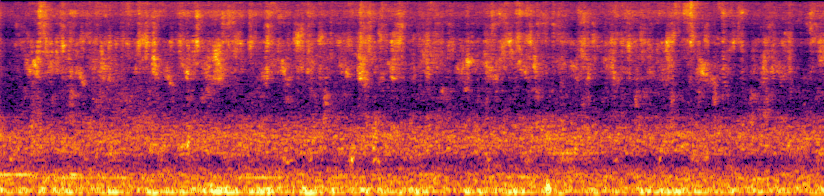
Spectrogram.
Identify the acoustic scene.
park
